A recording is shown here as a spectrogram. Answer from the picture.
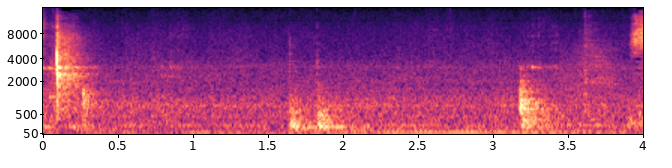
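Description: Dry kindling sticks being stacked in the firebox of a Drolet Bistro wood cook stove: a sharp wooden clack right at the start, then a few softer knocks of sticks set against each other and the firebox.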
